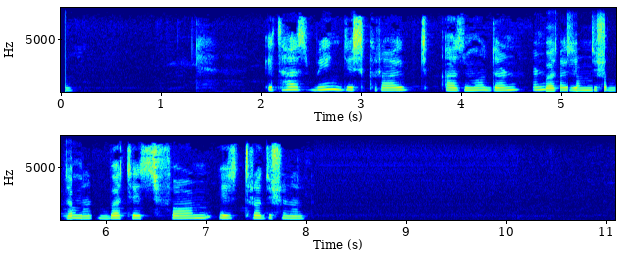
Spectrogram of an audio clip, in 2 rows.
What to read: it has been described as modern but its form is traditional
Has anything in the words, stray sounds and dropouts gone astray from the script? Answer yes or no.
yes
